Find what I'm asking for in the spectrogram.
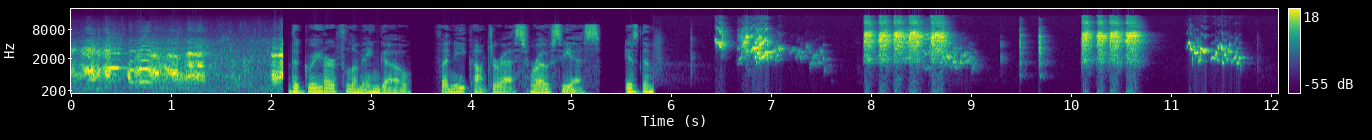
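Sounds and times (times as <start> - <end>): lorikeet screeching: 6.4 - 9.2, 10.1 - 11.8.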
